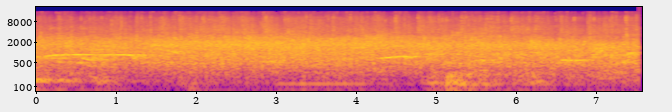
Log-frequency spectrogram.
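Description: Audience applauding steadily at the end of a song, with band members clapping along.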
